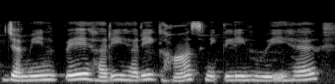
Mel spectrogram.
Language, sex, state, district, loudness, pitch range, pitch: Hindi, female, Jharkhand, Ranchi, -15 LUFS, 190-220 Hz, 200 Hz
